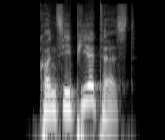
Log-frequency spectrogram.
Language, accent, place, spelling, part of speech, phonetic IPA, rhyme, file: German, Germany, Berlin, konzipiertest, verb, [kɔnt͡siˈpiːɐ̯təst], -iːɐ̯təst, De-konzipiertest.ogg
- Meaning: inflection of konzipieren: 1. second-person singular preterite 2. second-person singular subjunctive II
